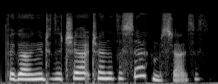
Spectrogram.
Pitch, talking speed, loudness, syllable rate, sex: 255 Hz, 220 wpm, -18 LUFS, 6.6 syllables/s, female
